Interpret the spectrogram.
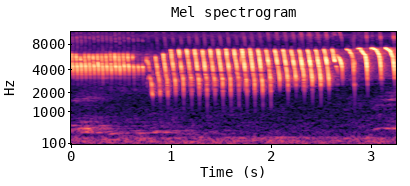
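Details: Local domestic canary in full song, used to teach young canaries to sing: a long, rapid rolling trill of high repeated notes, shifting upward in pitch partway and continuing without a break.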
